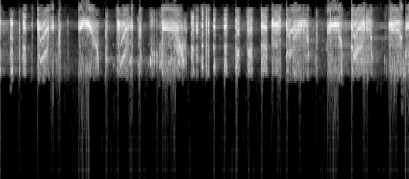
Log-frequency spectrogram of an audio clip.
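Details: Swiftlets recorded for attracting birds into swiftlet houses to stay overnight: loud, buzzy twittering bursts with slurred whistles, repeated in short phrases about half a second apart.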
